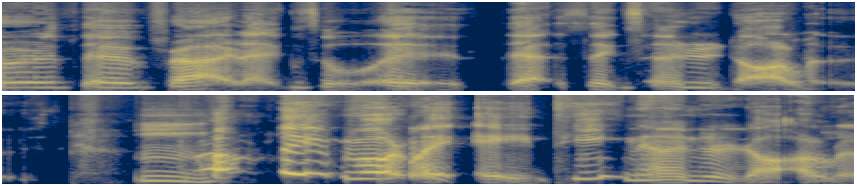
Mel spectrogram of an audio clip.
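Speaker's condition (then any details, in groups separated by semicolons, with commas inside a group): Cerebral palsy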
